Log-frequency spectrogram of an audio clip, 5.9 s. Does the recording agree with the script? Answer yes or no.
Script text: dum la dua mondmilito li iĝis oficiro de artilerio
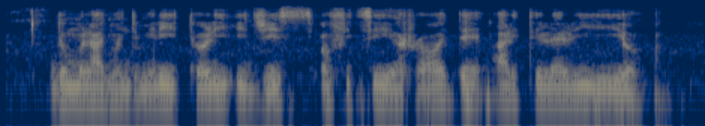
no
